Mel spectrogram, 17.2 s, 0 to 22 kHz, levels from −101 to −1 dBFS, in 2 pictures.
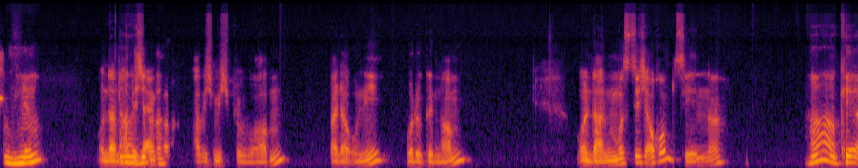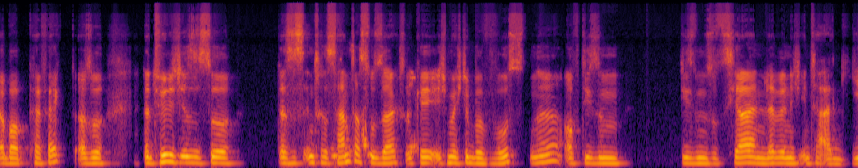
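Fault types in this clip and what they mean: Speech suppressed in double talk: the speech dips by around 20 dB in brief patches near 0.0 to 0.37 s and 1.43 to 1.97 s, likely an echo canceller muting overlapping talk.
Echo leak: a copy of the speech returns 220 ms late, roughly 5 to 10 dB below it, at 11.88 s and 12.63 s, likely loudspeaker pickup the canceller missed.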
